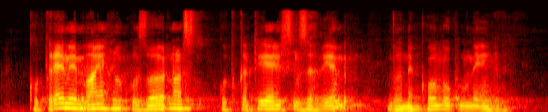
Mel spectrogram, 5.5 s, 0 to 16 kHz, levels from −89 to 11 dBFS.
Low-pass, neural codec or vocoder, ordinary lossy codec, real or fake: 10.8 kHz; codec, 24 kHz, 1.5 kbps, HILCodec; none; fake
